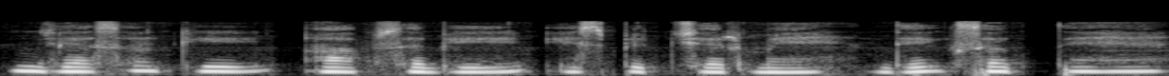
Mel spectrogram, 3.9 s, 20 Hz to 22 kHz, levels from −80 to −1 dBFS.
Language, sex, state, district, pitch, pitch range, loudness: Hindi, female, Bihar, Kaimur, 200 Hz, 185-210 Hz, -17 LUFS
